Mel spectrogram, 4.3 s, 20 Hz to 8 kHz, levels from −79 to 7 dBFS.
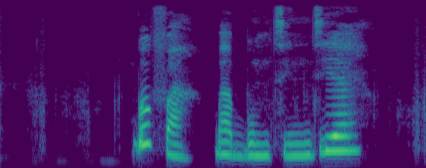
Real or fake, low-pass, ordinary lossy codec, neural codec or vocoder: real; 7.2 kHz; MP3, 64 kbps; none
